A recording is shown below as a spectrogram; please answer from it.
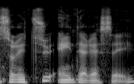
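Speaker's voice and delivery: ordinary delivery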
